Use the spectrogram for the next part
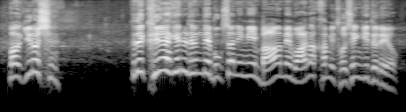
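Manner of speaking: ordinary talk, nothing marked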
